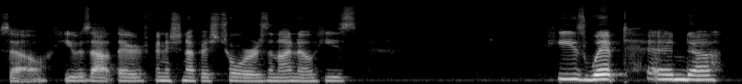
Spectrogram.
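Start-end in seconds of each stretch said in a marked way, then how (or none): 5.4-7.2 words stretched by a high yawn. Speaker tells about a man finishing his chores, yawning. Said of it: "sorry, I'm yawning now".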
